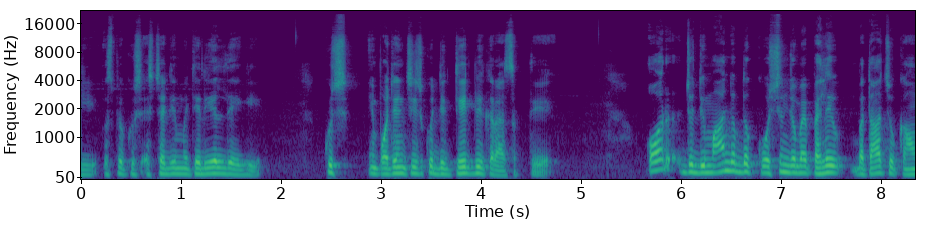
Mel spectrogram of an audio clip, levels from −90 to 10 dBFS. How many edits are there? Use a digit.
0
